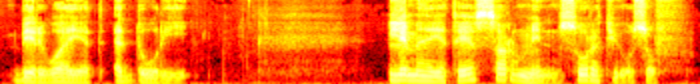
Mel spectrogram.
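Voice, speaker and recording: A man announcing an upcoming Quran recitation on live radio in a formal, brisk manner. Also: mid-range voice, darkish tone.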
